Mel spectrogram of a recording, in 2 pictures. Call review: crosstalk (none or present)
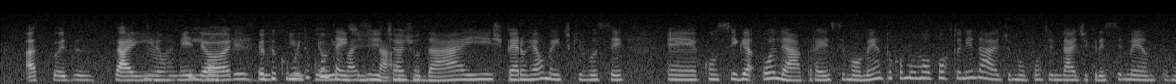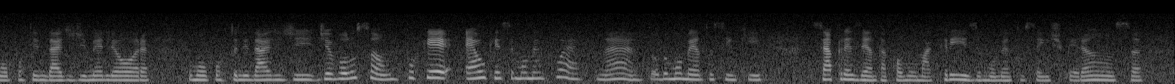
present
